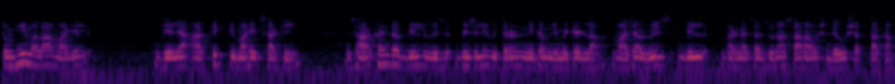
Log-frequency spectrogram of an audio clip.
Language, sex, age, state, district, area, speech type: Marathi, male, 30-45, Maharashtra, Palghar, rural, read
